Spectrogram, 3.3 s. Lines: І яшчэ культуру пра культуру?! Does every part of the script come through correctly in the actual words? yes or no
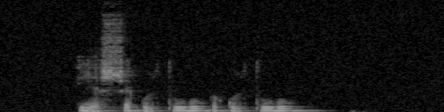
yes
